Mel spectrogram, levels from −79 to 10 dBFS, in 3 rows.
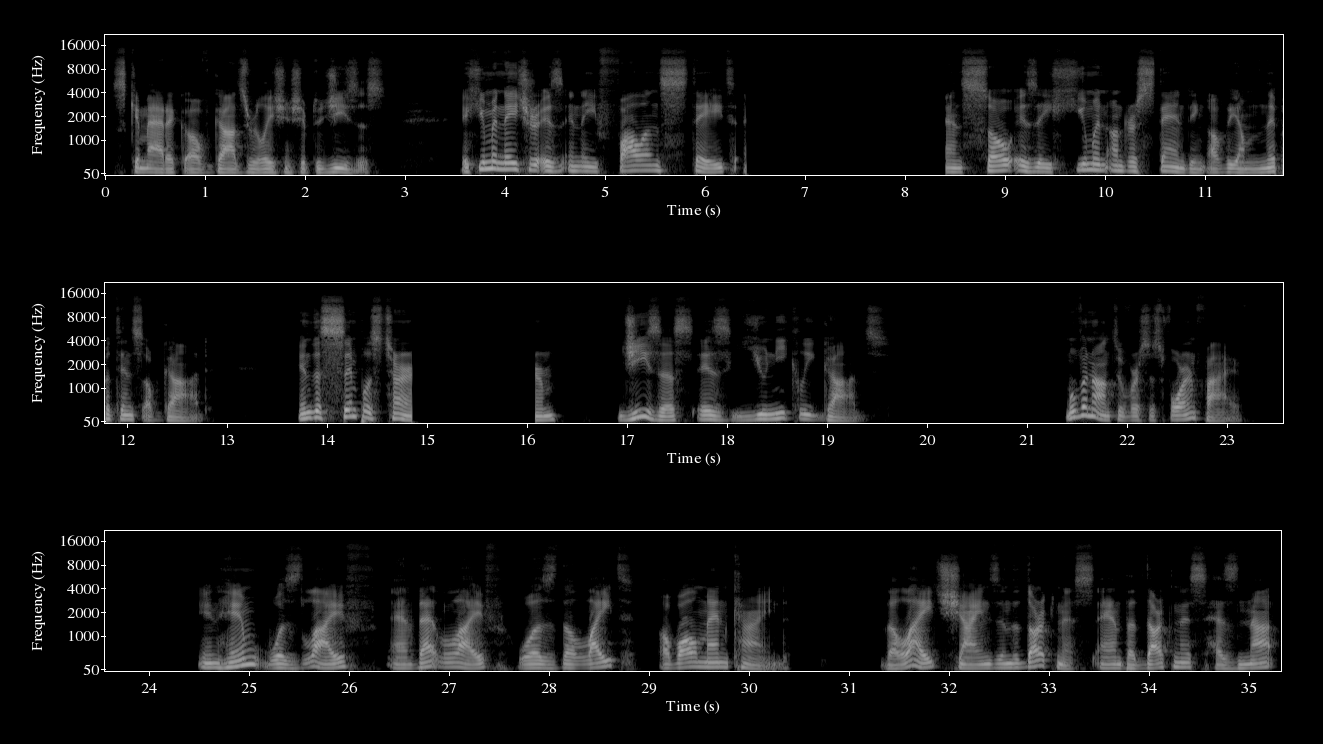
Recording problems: audio cutting out; at 6.5 s for 2 s and at 15 s for 1 s

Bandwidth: 15 kHz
